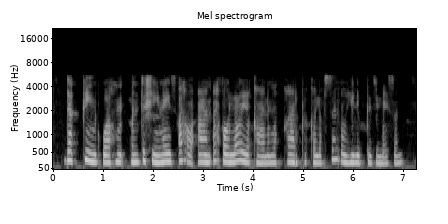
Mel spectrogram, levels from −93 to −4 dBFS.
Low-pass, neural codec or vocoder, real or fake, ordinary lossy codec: 5.4 kHz; codec, 16 kHz, 2 kbps, FreqCodec, larger model; fake; none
